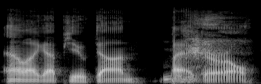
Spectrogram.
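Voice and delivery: low, slow put-upon Linda; Linda's low voice. Acted. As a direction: play Linda, glum about the purse. Voicing Linda in office skit.

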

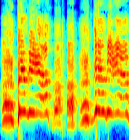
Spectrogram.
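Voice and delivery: very high, loud squeal; mock excited shriek. Rinna announcing the guests are here, hammed-up shriek. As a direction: shriek it at the top of your range, hammed-up.

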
